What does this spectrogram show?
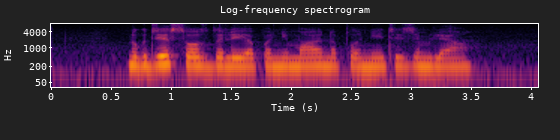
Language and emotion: Russian, neutral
